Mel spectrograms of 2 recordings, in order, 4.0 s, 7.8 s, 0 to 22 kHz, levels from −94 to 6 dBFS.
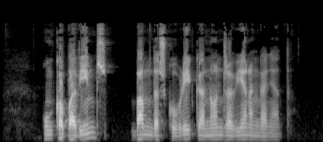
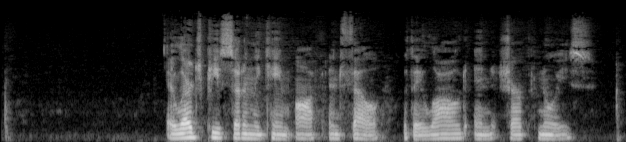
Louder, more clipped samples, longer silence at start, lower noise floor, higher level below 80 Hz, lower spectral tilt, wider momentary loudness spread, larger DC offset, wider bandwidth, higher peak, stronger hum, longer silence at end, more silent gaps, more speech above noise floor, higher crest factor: about the same, -19 LUFS vs -19 LUFS; neither; first, 0.55 s vs 0.05 s; about the same, -64 dBFS vs -65 dBFS; second, -62 dBFS vs -54 dBFS; second, -2.5 dB/octave vs -6 dB/octave; first, 16 LU vs 12 LU; neither; second, 11.5 kHz vs 14 kHz; about the same, -2 dBFS vs 0 dBFS; neither; first, 0.55 s vs 0.1 s; neither; about the same, 44 dB vs 46 dB; about the same, 18 dB vs 20 dB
